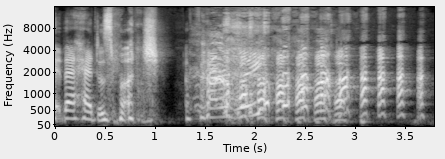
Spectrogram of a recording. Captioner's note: laugh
